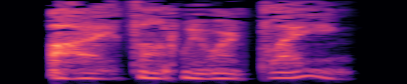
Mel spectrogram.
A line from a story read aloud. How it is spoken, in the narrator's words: she whispered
